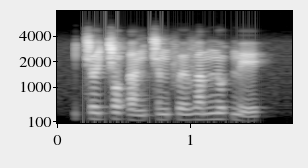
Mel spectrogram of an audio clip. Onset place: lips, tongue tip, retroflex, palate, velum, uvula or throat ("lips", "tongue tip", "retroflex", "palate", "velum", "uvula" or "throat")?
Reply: palate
